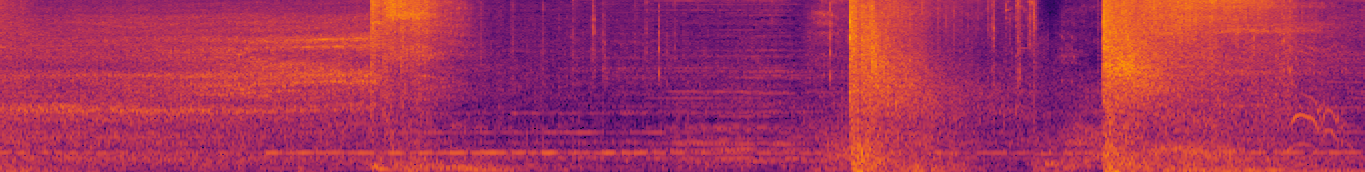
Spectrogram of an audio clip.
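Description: A rifle in Alan Wake fires three sharp, loud shots spaced a few seconds apart, the first two with a gap of about four seconds, over a steady low mechanical hum.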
